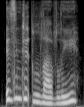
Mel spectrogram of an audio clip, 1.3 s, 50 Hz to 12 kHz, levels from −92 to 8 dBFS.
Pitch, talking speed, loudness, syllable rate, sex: 235 Hz, 145 wpm, -16 LUFS, 4.8 syllables/s, female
